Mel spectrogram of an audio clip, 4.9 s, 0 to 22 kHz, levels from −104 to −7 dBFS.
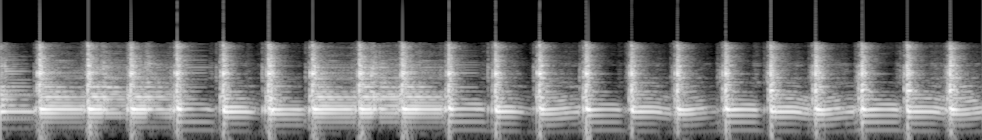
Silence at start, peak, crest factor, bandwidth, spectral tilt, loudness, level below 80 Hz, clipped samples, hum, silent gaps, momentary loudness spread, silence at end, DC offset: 0 s; 0 dBFS; 14 dB; 7.8 kHz; 1 dB/octave; -14 LUFS; -54 dBFS; under 0.1%; none; none; 4 LU; 0 s; under 0.1%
